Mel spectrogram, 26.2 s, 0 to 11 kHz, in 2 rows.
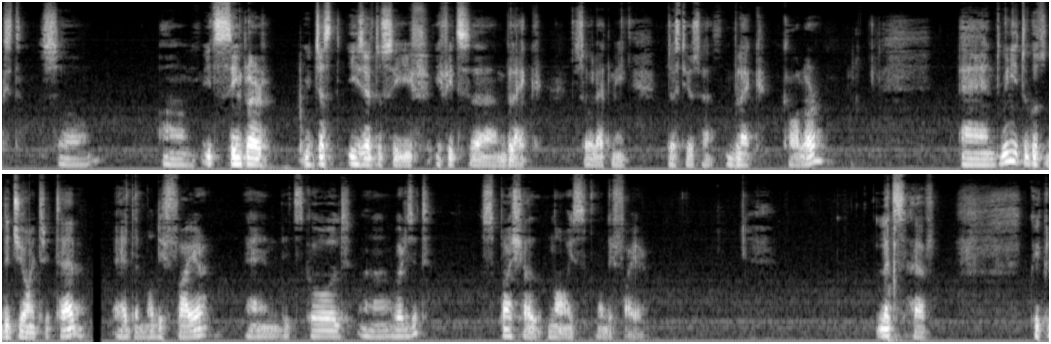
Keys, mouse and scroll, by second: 3.0 click, 4.5 click, 6.4-7.6 drag, 7.7 click, 10.6 Escape, 12.6 click, 14.6 click, 20.4 click, 24.2 F12.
